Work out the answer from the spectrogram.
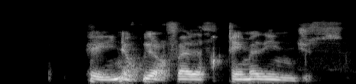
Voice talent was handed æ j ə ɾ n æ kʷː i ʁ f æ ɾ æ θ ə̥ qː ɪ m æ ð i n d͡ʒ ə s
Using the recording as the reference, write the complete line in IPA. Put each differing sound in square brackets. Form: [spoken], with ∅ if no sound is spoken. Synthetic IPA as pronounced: æ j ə [∅] n æ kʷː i ʁ f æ ɾ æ θ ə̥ qː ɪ m æ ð i n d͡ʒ ə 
